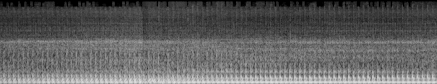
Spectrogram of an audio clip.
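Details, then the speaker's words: Fuel-injected Polaris Sportsman 110 that won't move in gear although the chain turns: steady, even single-cylinder idle with smooth low thump and no knocks or misses; engine running healthy. "So you start it up, it runs good. See, it runs really good."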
